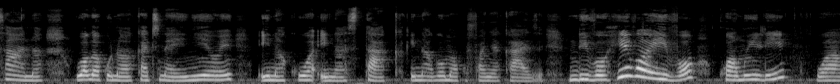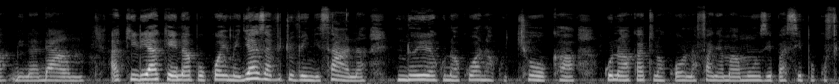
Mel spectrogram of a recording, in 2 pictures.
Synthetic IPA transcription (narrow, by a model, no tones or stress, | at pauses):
sanawaɠakunawakatinajɛɲɛwɛ | inakuwaʔinastakinaɠɔmawaku̥faɲakazḭndivɔhivɔhivɔkwamwili | waɓinaɗamu | a̰kilijakɛinapɔkuwaimɛʄazavituviŋɡisanandiɔilɛkunakuwanakut͡ʃɔkʰakunawakatiunakuwaunafaɲamaːmuzipasipɔkuf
